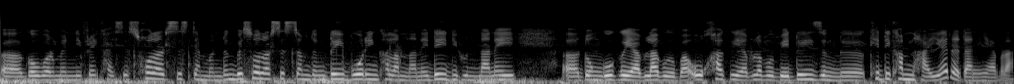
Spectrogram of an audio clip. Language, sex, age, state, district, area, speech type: Bodo, female, 18-30, Assam, Udalguri, urban, spontaneous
